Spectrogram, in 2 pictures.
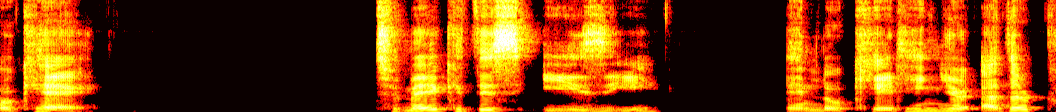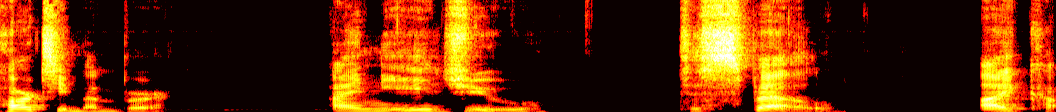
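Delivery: goblin wizard character voice. Voicing a goblin wizard speaking in a player's head; Kak goblin wizard voice. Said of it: "the familiar voice of the goblin wizard".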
